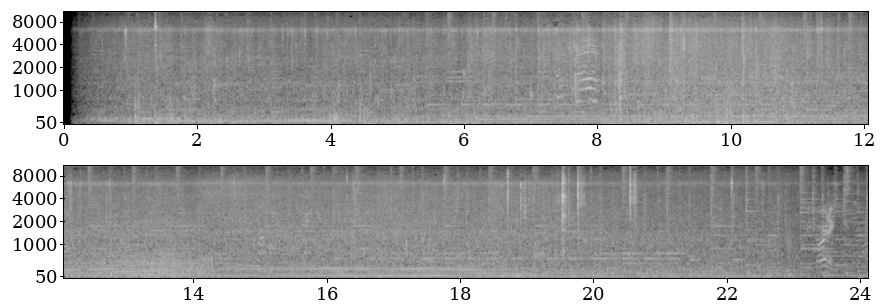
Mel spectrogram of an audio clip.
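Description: Small motorboat's engine running under way, with wind rushing over the microphone and voices faintly in the mix.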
